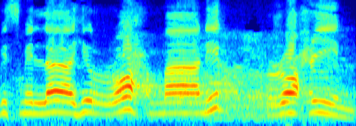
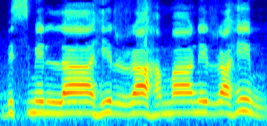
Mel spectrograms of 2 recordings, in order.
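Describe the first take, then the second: First: The R is rounded and heavy, like ro. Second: The R is spread and light, like raa. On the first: The speaker calls it right. "বলতে হবে কি রহমান" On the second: The speaker calls it wrong. "রাহমান বলার কোনো সুযোগ নেই"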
